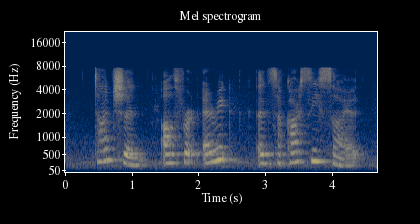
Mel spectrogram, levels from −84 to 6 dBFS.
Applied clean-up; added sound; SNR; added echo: none; none; none; none.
